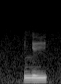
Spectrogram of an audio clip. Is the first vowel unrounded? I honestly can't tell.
yes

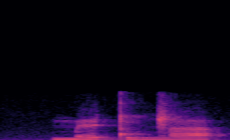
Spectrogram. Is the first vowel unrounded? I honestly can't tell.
yes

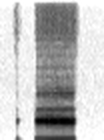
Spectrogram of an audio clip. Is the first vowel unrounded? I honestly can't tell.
yes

